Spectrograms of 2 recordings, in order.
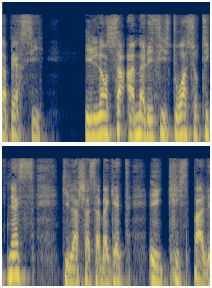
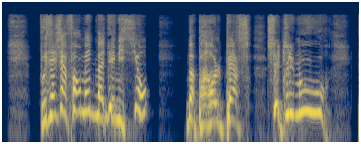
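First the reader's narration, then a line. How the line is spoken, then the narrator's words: Exclaiming. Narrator (French): s'exclama Fred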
